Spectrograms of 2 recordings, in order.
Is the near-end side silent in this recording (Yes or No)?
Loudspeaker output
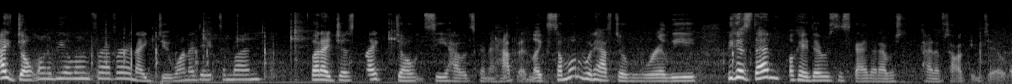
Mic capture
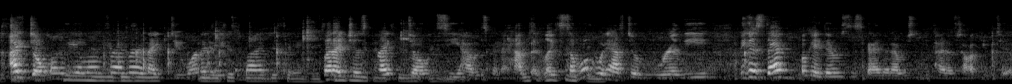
No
